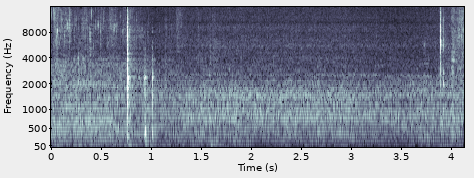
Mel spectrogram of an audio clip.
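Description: Glass pot lid set onto a pan of simmering noodles, clinking sharply against the rim twice about a second in and once more near the end, over a low steady hiss.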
